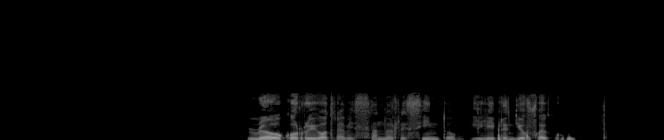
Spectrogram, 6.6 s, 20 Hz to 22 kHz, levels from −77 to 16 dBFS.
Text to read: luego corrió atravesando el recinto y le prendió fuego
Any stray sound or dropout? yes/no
no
